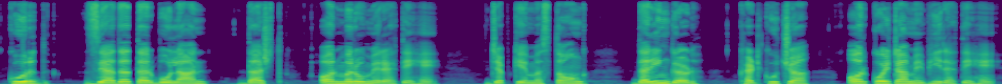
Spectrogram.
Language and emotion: Urdu, neutral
